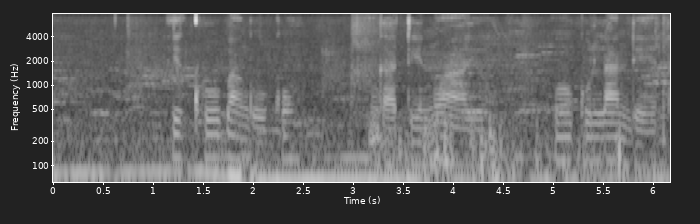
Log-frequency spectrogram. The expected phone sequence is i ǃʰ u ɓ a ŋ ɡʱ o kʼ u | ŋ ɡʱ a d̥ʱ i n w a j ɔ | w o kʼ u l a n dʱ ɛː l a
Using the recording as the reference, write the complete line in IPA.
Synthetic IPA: i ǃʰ u ɓ a ŋ ɡʱ o kʼ u | ŋ ɡʱ a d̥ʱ i n w a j ɔ | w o kʼ u l a n dʱ ɛː l a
